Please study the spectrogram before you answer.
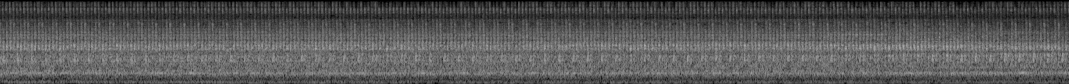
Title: Холодный пуск. Стук в двигателе. Пробег 176000.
